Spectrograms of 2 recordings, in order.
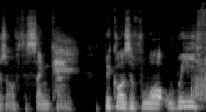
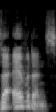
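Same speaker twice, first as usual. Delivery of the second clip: ordinary talk, nothing marked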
